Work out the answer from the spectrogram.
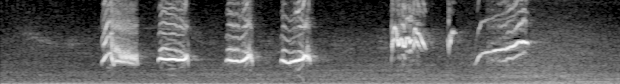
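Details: Orange-headed thrush morning song, used to draw replies from silent males; four loud, rich, slurred notes about a third of a second apart, then a brief pause and a varied rising phrase.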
